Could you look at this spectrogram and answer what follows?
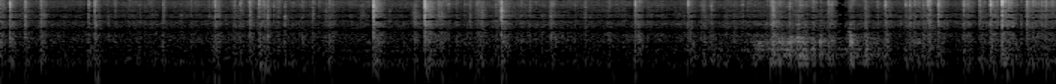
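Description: Faint crackling of hot oil as small wheat-flour malpua shallow-fry in a pan: scattered little pops and clicks, with a brief soft rustling noise about five seconds in.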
